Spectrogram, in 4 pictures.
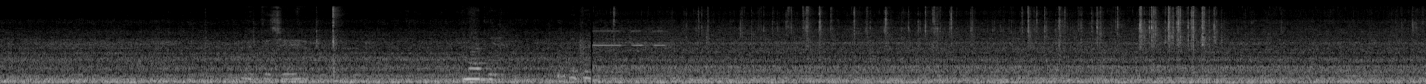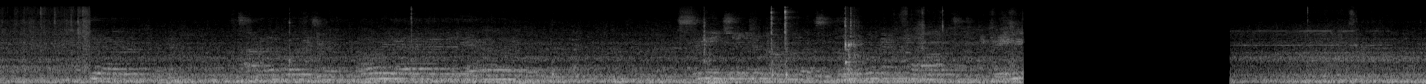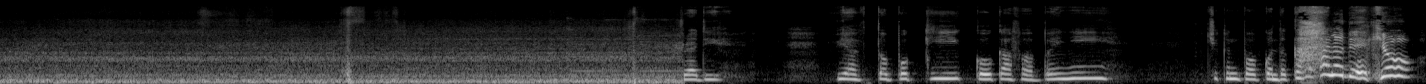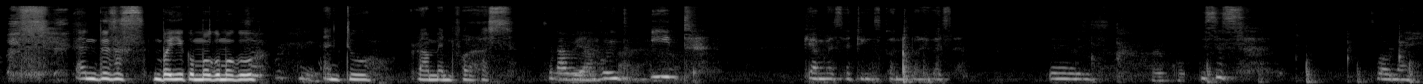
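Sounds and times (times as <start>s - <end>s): faint high beep: 5.9s - 6.7s, 26.7s - 28.1s
crackles: 6.2s - 13.0s
liquid boiling hard in a pan: 6.6s - 15.2s.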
